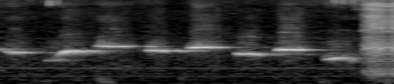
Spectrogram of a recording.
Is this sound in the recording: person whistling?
yes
